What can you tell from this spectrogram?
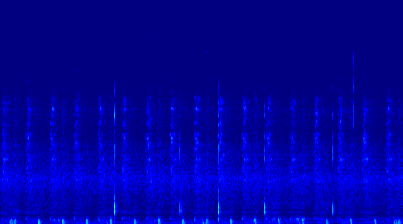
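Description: Faint, evenly spaced clicking, about two clicks a second, with a few sharper clicks scattered over it.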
